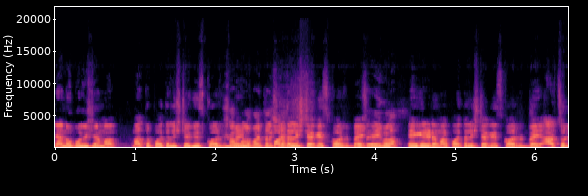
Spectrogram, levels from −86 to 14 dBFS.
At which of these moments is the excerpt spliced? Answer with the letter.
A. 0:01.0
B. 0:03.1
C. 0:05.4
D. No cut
D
